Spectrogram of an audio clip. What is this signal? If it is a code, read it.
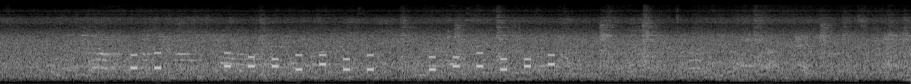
DTMF, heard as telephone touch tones, dialled by machine, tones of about 60 ms, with phone line noise and the noise of a restaurant. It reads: 6B C873#13 28C17#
